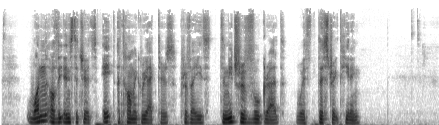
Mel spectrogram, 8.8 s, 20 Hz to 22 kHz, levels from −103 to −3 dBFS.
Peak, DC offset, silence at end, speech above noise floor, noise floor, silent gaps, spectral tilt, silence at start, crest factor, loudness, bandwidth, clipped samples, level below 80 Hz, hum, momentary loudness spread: -2 dBFS; under 0.1%; 1.6 s; 45 dB; -66 dBFS; none; -6 dB/octave; 0.55 s; 20 dB; -21 LUFS; 15.5 kHz; under 0.1%; -44 dBFS; none; 13 LU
